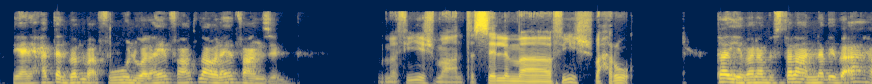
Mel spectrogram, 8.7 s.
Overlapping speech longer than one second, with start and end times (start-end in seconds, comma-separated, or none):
none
